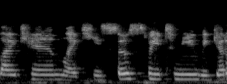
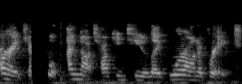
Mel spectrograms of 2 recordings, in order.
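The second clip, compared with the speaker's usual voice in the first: put-on upset, outburst-like delivery; 2 semitones lower than usual. Retelling how a friend reacted to her boyfriend: imitating someone upset. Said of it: "she would get upset about something".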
